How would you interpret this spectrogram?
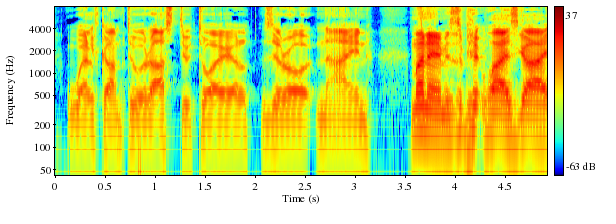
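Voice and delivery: terrible, horrific mechanical robot voice. Opening a Rust tutorial video, introducing it in a horrific robot impression. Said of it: "my horrific impression of a robot".

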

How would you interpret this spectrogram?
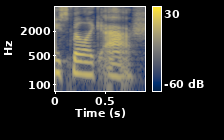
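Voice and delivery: ordinary delivery

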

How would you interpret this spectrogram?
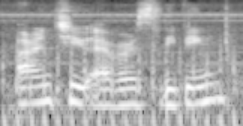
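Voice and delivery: ordinary talk

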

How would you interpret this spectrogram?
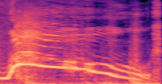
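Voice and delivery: very high, loud yelled "woo". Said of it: "and then yells".

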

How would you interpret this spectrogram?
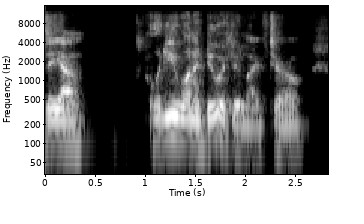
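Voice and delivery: usual speaking voice

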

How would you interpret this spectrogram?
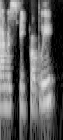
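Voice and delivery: normal talking voice

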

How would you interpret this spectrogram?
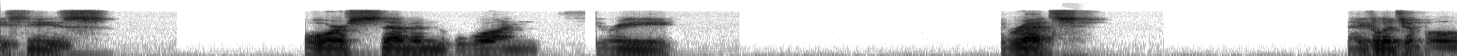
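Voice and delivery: slow, drawn-out voice spoken on the exhale. Voicing a figure who rates a species' threat level: slow, exhaled voice. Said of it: "a slow, exhaled voice".

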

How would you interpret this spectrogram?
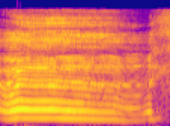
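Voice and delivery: long, very high, drawn-out crying sob. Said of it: "she was just like".

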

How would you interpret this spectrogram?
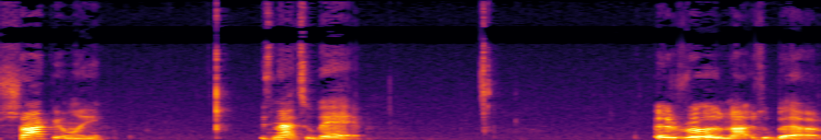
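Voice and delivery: talking while eating, mouth full. Tasting ice cream on camera for the first time: talking with mouth full. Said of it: "Excuse me for talking with my mouth open".

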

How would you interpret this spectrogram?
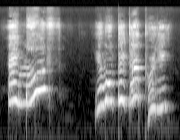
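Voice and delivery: very high, swooping animated cartoon voice. Voicing a character in a fan comic dub, fan-dub comic character voice.

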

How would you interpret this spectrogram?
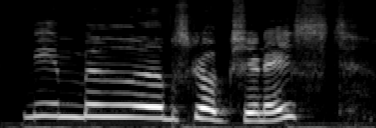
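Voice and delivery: high, put-on, botched British accent. Naming a card during a card game where every card must be said, bad British accent. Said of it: "You have to say all the cards in a British accent".

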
